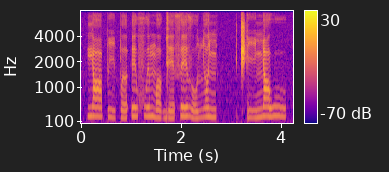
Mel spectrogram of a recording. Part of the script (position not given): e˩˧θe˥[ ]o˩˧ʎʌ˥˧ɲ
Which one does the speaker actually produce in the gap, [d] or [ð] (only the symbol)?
ð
